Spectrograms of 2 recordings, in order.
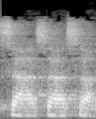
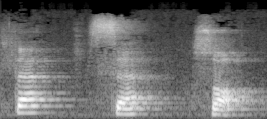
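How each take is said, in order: First: All three syllables start with the same sound. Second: Each of the three syllables starts differently. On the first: The speaker calls it wrong. "they just say it the same way for the three letters" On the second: The speaker calls it right. "three have distinctly different articulations"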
